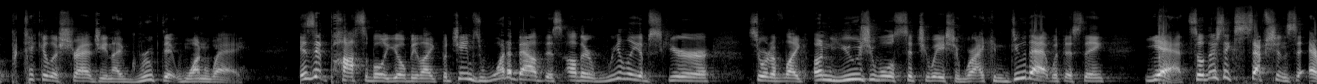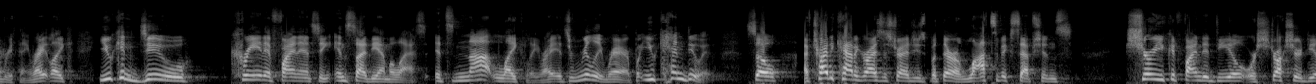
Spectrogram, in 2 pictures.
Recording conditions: live audience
